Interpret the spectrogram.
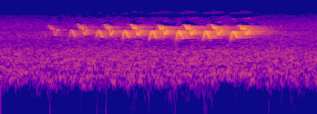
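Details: Kentucky warbler, a species of the south-eastern United States and north-eastern Mexico, singing a rapid ringing series of about eight to nine paired, rolling two-note phrases, steady and slightly accelerating over two seconds, against a quiet background.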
